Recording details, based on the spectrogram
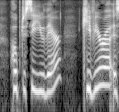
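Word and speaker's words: Quivira: Kivira is spelled Q-U-I-V-I-R-A.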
